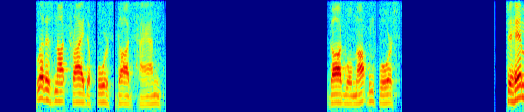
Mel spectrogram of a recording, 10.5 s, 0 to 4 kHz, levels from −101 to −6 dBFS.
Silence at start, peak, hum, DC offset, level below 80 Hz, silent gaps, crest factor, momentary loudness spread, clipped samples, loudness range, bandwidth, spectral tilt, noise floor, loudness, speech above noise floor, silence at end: 0.7 s; -2 dBFS; none; under 0.1%; -66 dBFS; 3.30-6.54 s, 8.02-10.11 s; 20 dB; 15 LU; under 0.1%; 9 LU; 4 kHz; -10 dB/octave; under -90 dBFS; -19 LUFS; over 72 dB; 0 s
